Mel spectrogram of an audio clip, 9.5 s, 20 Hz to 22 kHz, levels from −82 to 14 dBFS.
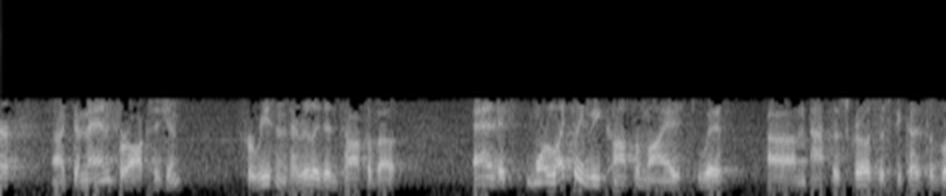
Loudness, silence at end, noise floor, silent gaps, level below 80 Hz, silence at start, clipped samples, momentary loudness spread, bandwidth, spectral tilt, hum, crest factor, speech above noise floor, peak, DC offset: -18 LUFS; 0 s; -39 dBFS; none; -56 dBFS; 0 s; under 0.1%; 8 LU; 3.4 kHz; -9.5 dB/octave; none; 18 dB; 22 dB; 0 dBFS; under 0.1%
